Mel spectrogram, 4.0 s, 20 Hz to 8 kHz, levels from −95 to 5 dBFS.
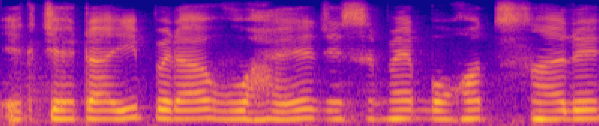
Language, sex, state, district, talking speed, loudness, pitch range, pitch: Hindi, female, Odisha, Khordha, 120 wpm, -18 LUFS, 200-210 Hz, 205 Hz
